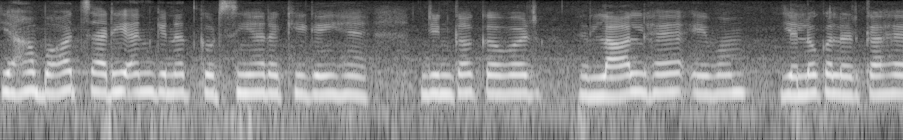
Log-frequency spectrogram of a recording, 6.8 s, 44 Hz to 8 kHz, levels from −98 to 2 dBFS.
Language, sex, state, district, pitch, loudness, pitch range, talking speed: Hindi, female, Uttar Pradesh, Lucknow, 245 Hz, -14 LUFS, 240-255 Hz, 150 wpm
